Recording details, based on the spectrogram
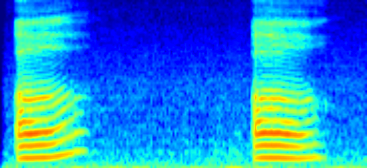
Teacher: both those sounds are central vowels. Therefore, in terms of tongue and mouth position, there is not much difference between those two sounds.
